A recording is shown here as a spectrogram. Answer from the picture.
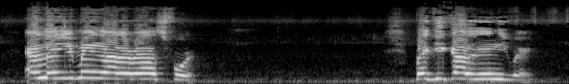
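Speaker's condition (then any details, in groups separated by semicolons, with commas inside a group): Cerebral palsy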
